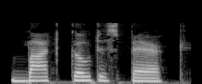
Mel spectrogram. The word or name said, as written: bad godesberg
